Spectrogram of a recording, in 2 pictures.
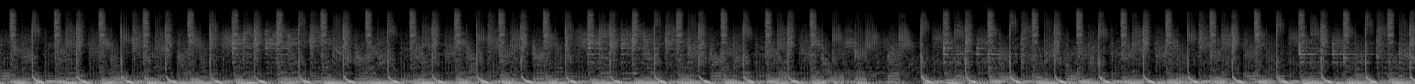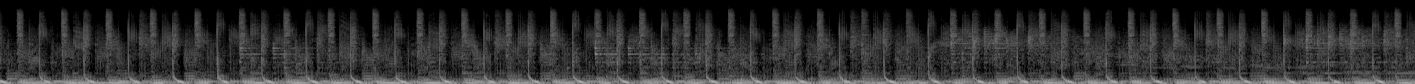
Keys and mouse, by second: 0.6-5.7 drag, 6.1-12.5 drag, 12.5-13.2 middle drag, 13.2-14.8 right drag, 13.5 Tab, 14.8-16.6 drag, 16.6 middle click, 17.3 right click, 17.6 click, 18.4 r, 20.1 s, 21.9 click, 22.8 Tab, 26.0 KP_7, 27.2-28.3 drag, 27.4 Tab.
